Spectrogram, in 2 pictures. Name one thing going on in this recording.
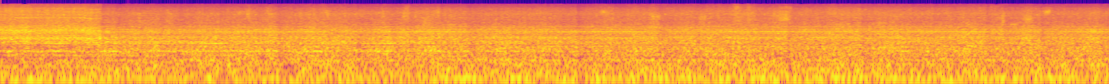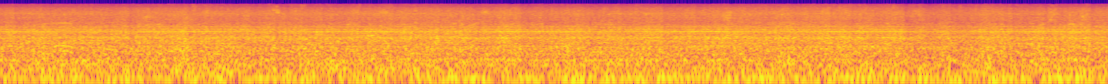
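A bus engine rumbles loudly from close by.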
